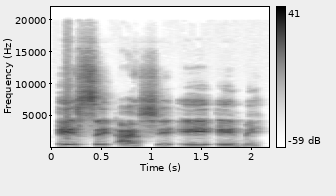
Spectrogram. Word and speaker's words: Shem: Bueno, este sem que en en la escritura antigua se pronuncia s h e m shem, significa nombre.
